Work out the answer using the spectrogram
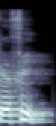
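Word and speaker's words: café: लेकिन एक्सेप्शन देखिए अब सी ए एफ ई अब यहां पे ये क्या है? कैफे तो यहां पे ये अलग से अपना इ जो है अपनी साउंड क्रिएट कर रहा है यानी ए की साउंड दे रहा है।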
